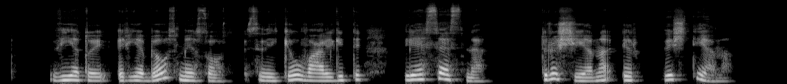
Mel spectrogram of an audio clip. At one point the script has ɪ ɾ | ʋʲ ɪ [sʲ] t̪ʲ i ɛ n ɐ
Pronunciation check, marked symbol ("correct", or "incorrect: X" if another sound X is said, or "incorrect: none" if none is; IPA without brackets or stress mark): incorrect: ʃʲ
